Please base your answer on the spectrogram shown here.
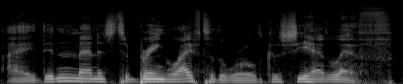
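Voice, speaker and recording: A man's voice: medium pitch, a little slow, a little mellow. A man in his thirties from Israel, a street singer answering interview questions in an earnest way, often searching for words and repeating himself, recorded indoors on a handheld mic. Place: indoors, small living room on a sofa.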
